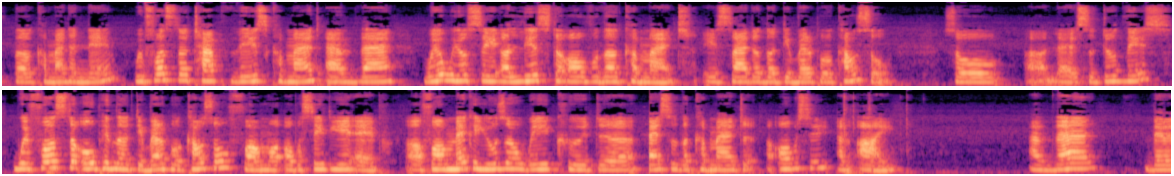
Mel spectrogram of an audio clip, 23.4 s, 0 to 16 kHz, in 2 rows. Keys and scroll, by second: 20.0 alt+super+i.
